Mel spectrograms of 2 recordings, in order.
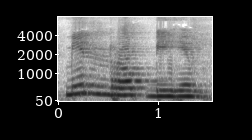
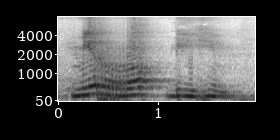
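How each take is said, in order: First: The n is pronounced separately before the r. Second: The n merges into the r without nasal hum. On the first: The speaker calls it wrong. "kita sering bacanya min robbihim, tidak" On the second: The speaker calls it right. "nunnya tidak terbaca, dia langsung masuk ke ro"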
